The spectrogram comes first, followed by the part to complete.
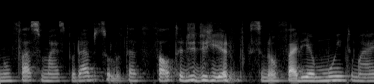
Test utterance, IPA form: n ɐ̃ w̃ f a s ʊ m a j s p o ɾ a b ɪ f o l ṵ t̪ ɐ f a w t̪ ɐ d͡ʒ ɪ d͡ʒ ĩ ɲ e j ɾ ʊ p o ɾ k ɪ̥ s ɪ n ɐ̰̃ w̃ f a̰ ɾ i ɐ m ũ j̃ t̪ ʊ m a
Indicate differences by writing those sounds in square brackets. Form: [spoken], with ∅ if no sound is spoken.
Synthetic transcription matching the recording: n ɐ̃ w̃ f a s ʊ m a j s p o ɾ a b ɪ [s] o l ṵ t̪ ɐ f a w t̪ ɐ d͡ʒ ɪ d͡ʒ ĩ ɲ e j ɾ ʊ p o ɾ k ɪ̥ s ɪ n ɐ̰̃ w̃ f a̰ ɾ i ɐ m ũ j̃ t̪ ʊ m a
